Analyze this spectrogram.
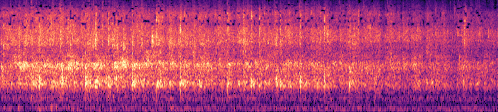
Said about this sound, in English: Would you just give them a round of applause?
